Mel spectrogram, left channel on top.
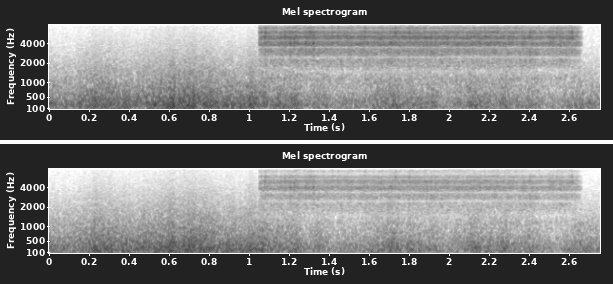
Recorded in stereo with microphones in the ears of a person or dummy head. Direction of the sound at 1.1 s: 30° left (ahead or behind).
